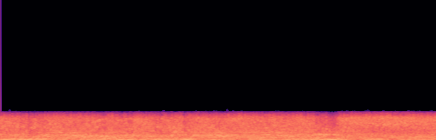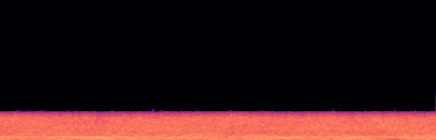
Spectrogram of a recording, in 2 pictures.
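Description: Monster truck engines revving and running hard as two trucks race around a dirt track, heard from the grandstand over a noisy background, with a short break about four seconds in.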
